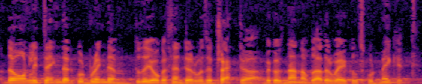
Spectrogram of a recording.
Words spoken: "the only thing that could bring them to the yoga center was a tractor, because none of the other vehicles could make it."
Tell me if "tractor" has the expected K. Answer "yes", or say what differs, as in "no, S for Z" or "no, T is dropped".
yes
